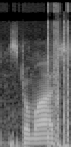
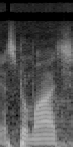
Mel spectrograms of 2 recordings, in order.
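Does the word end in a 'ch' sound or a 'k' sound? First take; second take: ch; ch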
